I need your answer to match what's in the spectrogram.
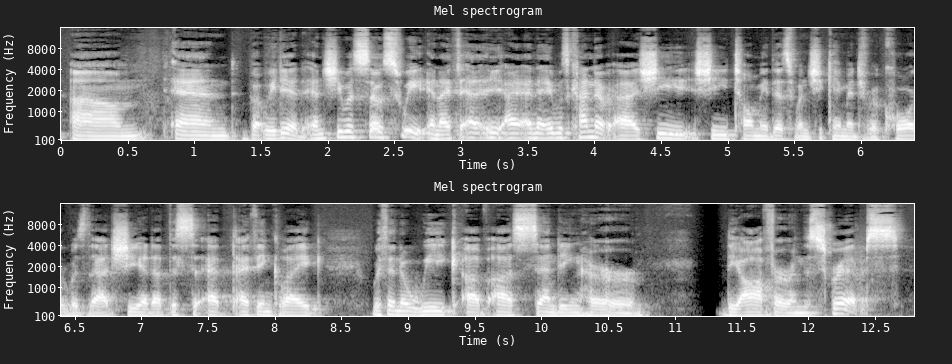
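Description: A man with a medium-pitched voice talks at a normal pace as a casual interview guest. He's a writer who speaks in stops and starts, with hesitant false starts, and he chattily acts out bits of past conversations by quoting himself.

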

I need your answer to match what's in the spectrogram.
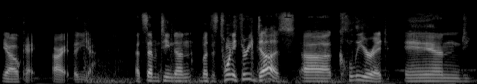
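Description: A man narrating as game master, talking in halting bursts with many fillers and restarts. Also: fairly high pitch, expressive, bright, forceful tone, slight background noise.

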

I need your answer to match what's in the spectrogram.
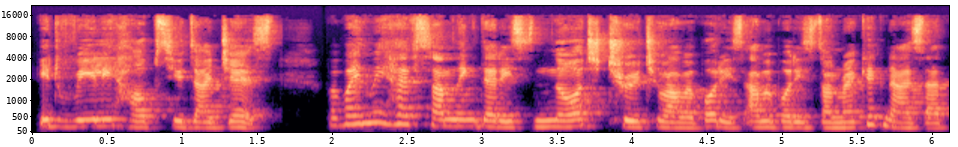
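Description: A nutritionist guest from the former Czechoslovakia tells stories in a chatty, enthusiastic way, using non-native phrasing. She speaks fairly quickly in a fairly low-pitched voice, keeping the storytelling casual and conversational.

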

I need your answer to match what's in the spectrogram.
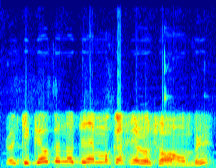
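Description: Hesitant caller on a dull line. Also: male voice, sits high, lively intonation, over loud music. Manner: halting, hesitant. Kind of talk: phone-in chat.

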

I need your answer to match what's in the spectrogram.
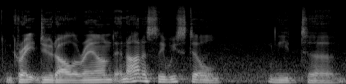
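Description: Low-voiced joking male host. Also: normal speed, a little hiss or hum. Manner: joking, rambling with fillers. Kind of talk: casual chat.

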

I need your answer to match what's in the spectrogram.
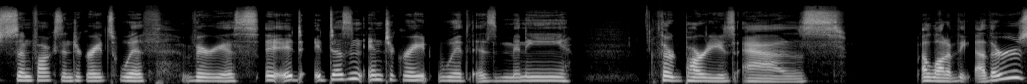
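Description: A woman's voice: on the low side, dry recording, studio quality. A woman hosting her own podcast, explaining a tool in a chatty, unscripted way with frequent restarts. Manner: chatty, restarts often, uses fillers. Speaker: podcast host. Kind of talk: casual solo podcast explainer.

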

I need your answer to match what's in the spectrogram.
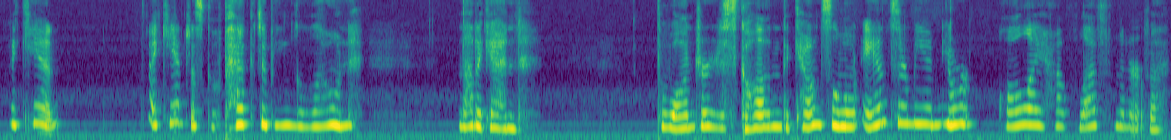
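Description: An anguished guardian of realities , played by a woman, pleads and stammers through a one-voice audio drama. The voice sits high yet soft and mellow, often sinking into hushed whispers. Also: a little slow, long pauses. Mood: pleading, broken. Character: anguished guardian who returns lost people home.

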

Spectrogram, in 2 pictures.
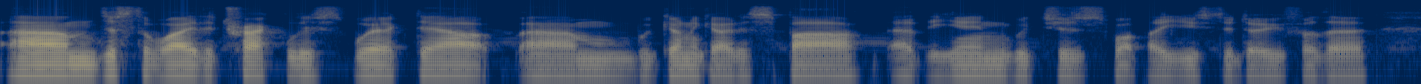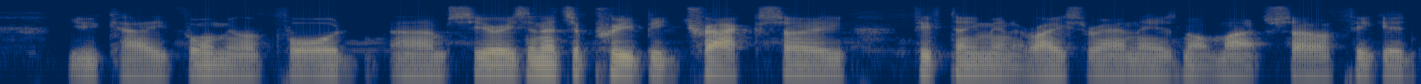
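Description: A man's voice: low-pitched, little pitch movement, moderate pace, fairly bright tone, clear, resonant tone, no room sound. An Australian man chatting casually and colloquially as a laid-back guest organiser on a racing podcast. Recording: muffled, lo-fi voice channel.

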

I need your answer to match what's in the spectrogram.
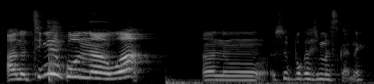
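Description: A woman's voice: on the high side, big pitch swings, moderate pace, fairly bright tone. A woman co-hosting a podcast in casual chat, polite and attentive, with frequent backchannel replies. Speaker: podcast co-host.

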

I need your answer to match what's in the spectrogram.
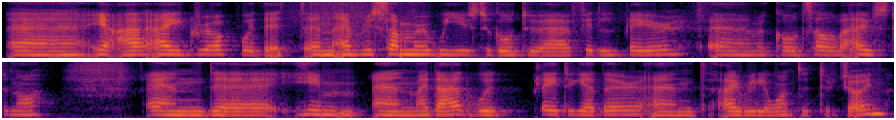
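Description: Woman, young adult, Norwegian accent, native Norwegian speaker, interview guest, flat even intonation, cheerful, frequent laughs, halting with fillers. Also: medium pitch. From Norway. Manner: cheerful, laughs often, many pauses and fillers. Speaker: guest musician. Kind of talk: casual interview talk.

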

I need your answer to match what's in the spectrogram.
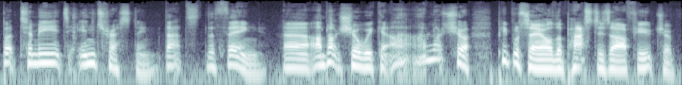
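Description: A middle-aged man, a military historian talking as a guest over a video call, animated and self-deprecating, chuckling often and restarting his sentences. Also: mid-range voice, moderate pace, vocal fry, dry recording.

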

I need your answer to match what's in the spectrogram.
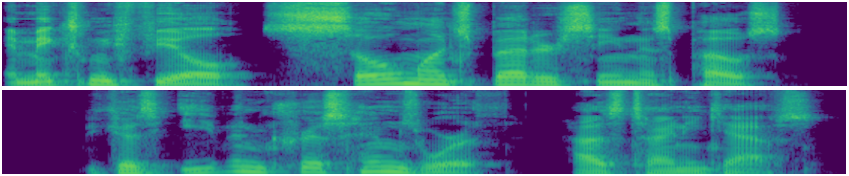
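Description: A man's voice: medium pitch, very animated, normal speed, fairly bright tone. A young man hosting a fitness podcast in casual, slangy chat, laughing often. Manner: laid-back, laughing, slangy.

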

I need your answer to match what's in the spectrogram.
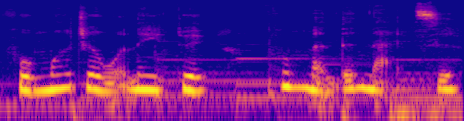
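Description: A woman telling a first-person story in calm, steady narration. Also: sits high, a little fast, gravelly, faint music behind.

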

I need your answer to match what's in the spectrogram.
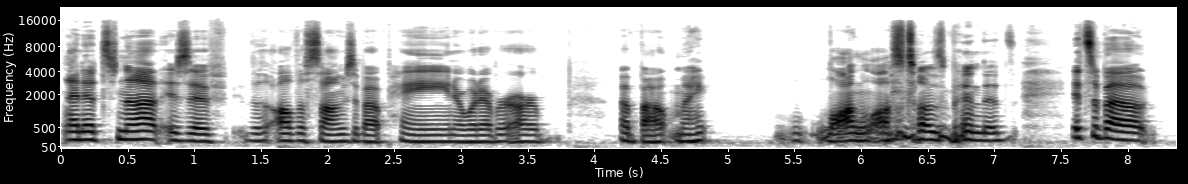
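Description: A middle-aged woman from Wisconsin with a Wisconsin accent talks into a studio microphone in a slightly low voice. She rambles through long, self-interrupting answers and laughs easily between thoughts. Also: measured pace. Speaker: singer-songwriter guest. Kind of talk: casual interview chat.

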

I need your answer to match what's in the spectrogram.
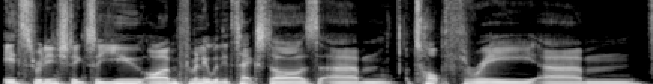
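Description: A man's voice: medium pitch, steady tone, a little slow, smooth. A man hosting a podcast interview, chatty and enthusiastic, agreeing often and laying out his own theories. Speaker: podcast host.

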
